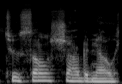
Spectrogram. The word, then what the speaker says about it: Toussaint Charbonneau: Yes, Toussaint Charbonneau.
